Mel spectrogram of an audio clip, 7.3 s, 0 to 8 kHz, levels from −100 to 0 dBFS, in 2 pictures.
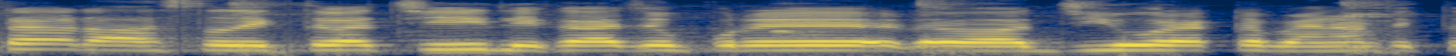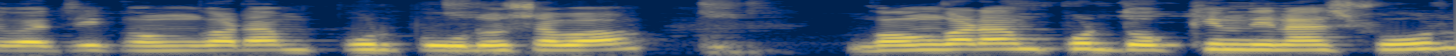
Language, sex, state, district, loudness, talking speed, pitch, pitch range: Bengali, female, West Bengal, Kolkata, -13 LUFS, 150 wpm, 225 Hz, 215-240 Hz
